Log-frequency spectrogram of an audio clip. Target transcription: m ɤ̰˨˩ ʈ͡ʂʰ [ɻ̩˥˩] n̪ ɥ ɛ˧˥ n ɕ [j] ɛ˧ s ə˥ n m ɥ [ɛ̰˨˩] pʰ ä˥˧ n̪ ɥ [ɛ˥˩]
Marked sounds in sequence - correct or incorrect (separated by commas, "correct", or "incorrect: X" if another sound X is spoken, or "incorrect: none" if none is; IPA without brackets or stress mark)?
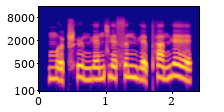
correct, incorrect: ɥ, correct, correct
